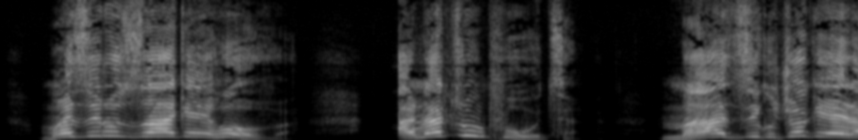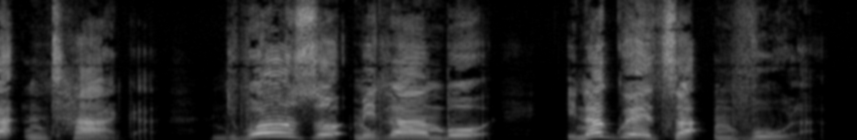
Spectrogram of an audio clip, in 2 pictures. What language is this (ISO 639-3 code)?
nya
